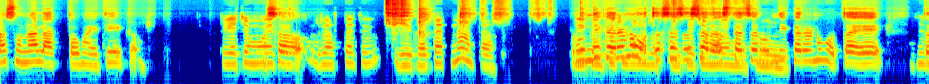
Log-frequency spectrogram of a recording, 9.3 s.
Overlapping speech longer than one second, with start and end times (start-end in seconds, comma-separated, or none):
5.8-7.9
